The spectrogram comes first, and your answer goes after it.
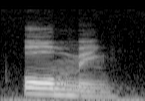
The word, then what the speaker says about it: homem: É o exemplo de homem, por exemplo, que em latim se pronunciava homo, né? Então, com esse H aí forte e pronunciado aspirado. Ele vem para o português, se mantém, mas não se pronuncia, tá bem?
